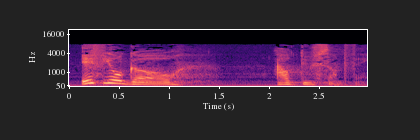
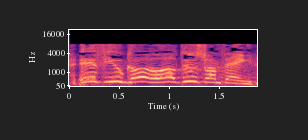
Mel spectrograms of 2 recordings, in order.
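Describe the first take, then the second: First: God whispering. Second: High, loud mock shout; God shouting. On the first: Retold or imitated. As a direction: breathe God's promise softly. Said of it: "God was sort of whispering it". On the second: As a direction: shout God's promise, half joking. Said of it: "He was, like, shouting at me".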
